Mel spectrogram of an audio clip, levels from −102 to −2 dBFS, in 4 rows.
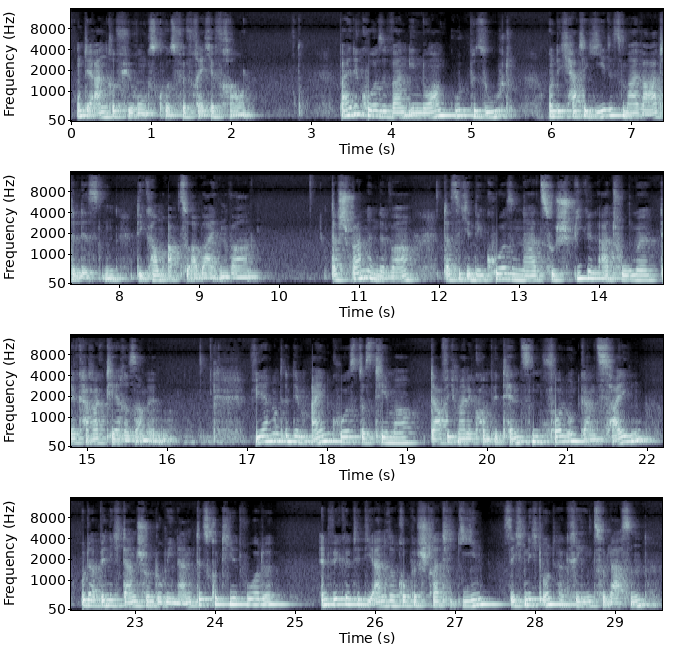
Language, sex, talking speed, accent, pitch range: German, female, 140 wpm, German, 155-195 Hz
